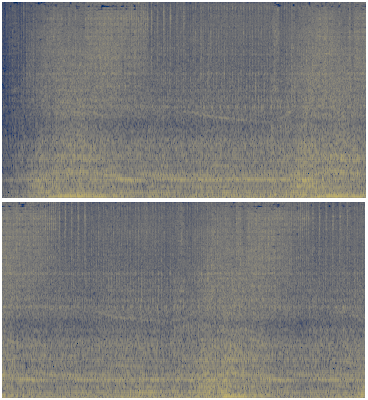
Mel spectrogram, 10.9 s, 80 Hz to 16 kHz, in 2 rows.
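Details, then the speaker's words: Renault/Dacia TCe 1.0 (H4D) petrol turbo, revved and released: metallic rattle rising each time the throttle closes, at the rear of the engine; play in the turbo wastegate rod, harmless to engine operation. "It's possible that when you release the accelerator, you might hear a metallic, rattling noise from the engine."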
